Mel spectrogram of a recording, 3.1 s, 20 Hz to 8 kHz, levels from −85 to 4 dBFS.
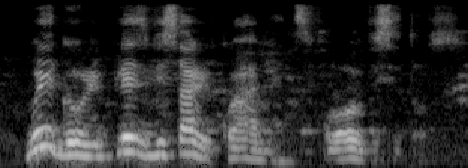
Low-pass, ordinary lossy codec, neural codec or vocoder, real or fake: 7.2 kHz; none; vocoder, 44.1 kHz, 128 mel bands, Pupu-Vocoder; fake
